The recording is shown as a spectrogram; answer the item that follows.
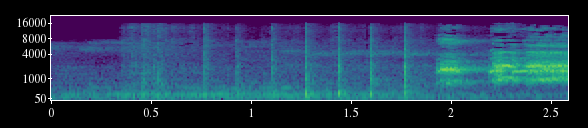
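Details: Red junglefowl decoy rooster, seven months old, in Bình Phước province, Vietnam, claps its wings about eight times in quick succession, then breaks into a loud, harsh crow made of two strong bursts.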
